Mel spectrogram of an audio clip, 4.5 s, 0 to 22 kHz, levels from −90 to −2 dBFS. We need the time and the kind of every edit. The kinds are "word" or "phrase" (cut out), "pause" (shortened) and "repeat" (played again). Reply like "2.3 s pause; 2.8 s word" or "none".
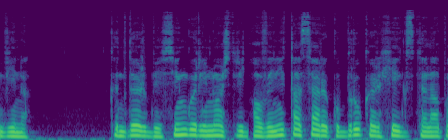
1.3 s phrase; 2.5 s word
